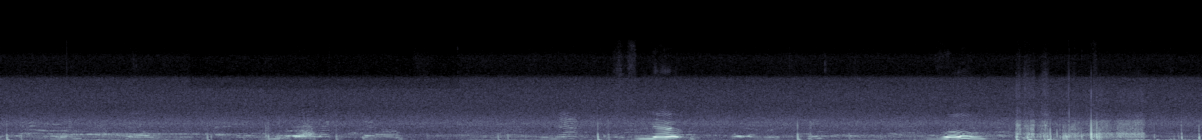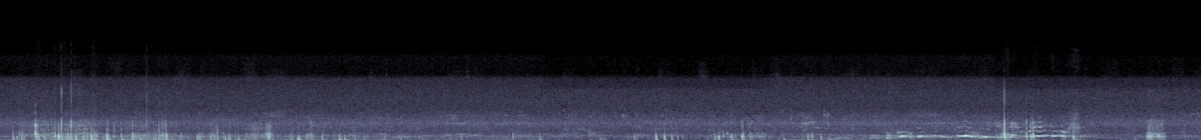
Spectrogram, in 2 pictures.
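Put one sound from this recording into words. A young girl talks and sings with animation close by.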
